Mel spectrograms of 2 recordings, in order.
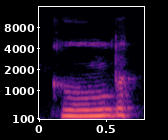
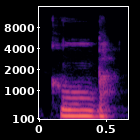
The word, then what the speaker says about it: Kumbh: 4 places every 3rd year, what's called the Kumbh Mela, Kumbh, K-U-M-B, Kumbh, you say it like that, means nectar.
